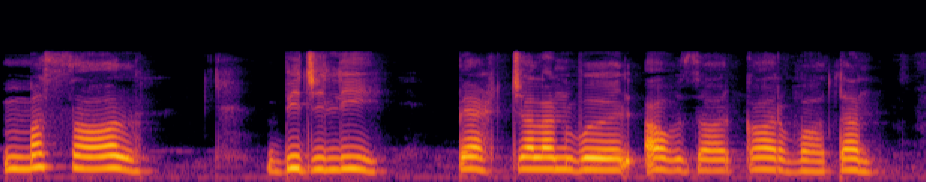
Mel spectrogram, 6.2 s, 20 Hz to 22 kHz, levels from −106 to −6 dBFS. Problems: constant background noise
